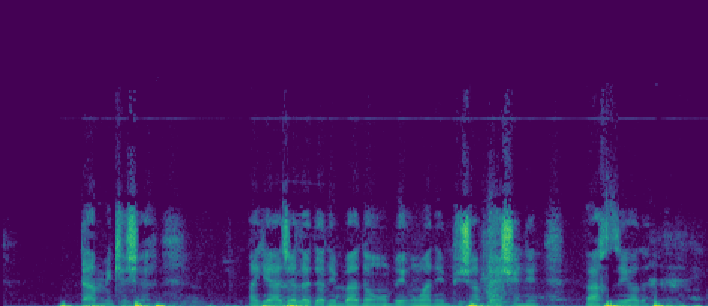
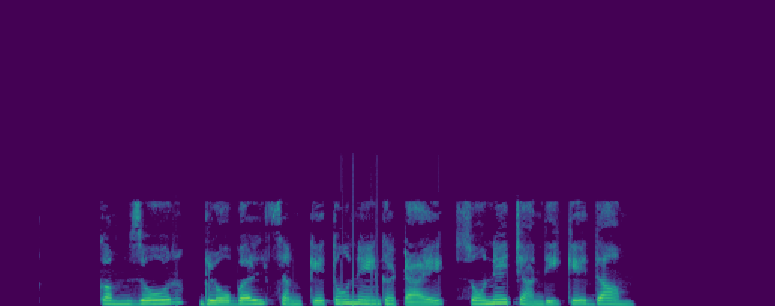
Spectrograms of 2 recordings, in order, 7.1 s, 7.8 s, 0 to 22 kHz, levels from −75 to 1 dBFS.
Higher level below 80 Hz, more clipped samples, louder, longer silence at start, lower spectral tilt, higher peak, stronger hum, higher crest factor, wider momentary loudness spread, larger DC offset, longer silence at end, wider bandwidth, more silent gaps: first, -20 dBFS vs -60 dBFS; neither; first, -21 LUFS vs -24 LUFS; second, 0.6 s vs 1 s; second, -3 dB/octave vs -5 dB/octave; first, -2 dBFS vs -8 dBFS; neither; about the same, 18 dB vs 16 dB; first, 16 LU vs 8 LU; neither; second, 0.05 s vs 1.4 s; about the same, 8.4 kHz vs 8 kHz; neither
